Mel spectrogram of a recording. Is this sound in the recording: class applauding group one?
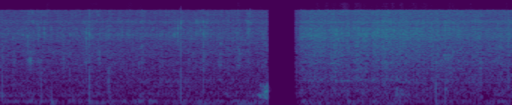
no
